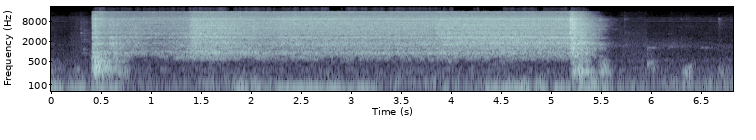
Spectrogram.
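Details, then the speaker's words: Wheel of a vintage Hot Wheels R1NX go-kart that sat about 10 years, being inflated to about 30. A sharp, steady hiss for about five seconds, then silence: air escaping past a tire bead that isn't sealing. "Wow, I think that's too much. A lot. This thing's not sealing good on there."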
